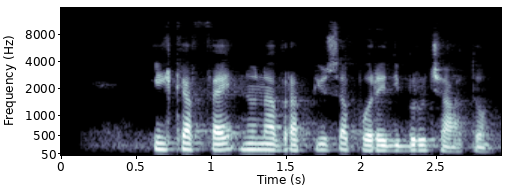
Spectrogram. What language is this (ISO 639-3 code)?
ita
